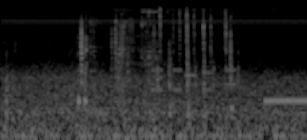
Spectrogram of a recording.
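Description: Phone keypad buttons click.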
